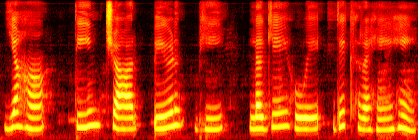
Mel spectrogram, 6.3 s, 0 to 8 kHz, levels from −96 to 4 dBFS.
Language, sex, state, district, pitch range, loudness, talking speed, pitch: Hindi, female, Madhya Pradesh, Bhopal, 240-295 Hz, -18 LUFS, 85 wpm, 250 Hz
